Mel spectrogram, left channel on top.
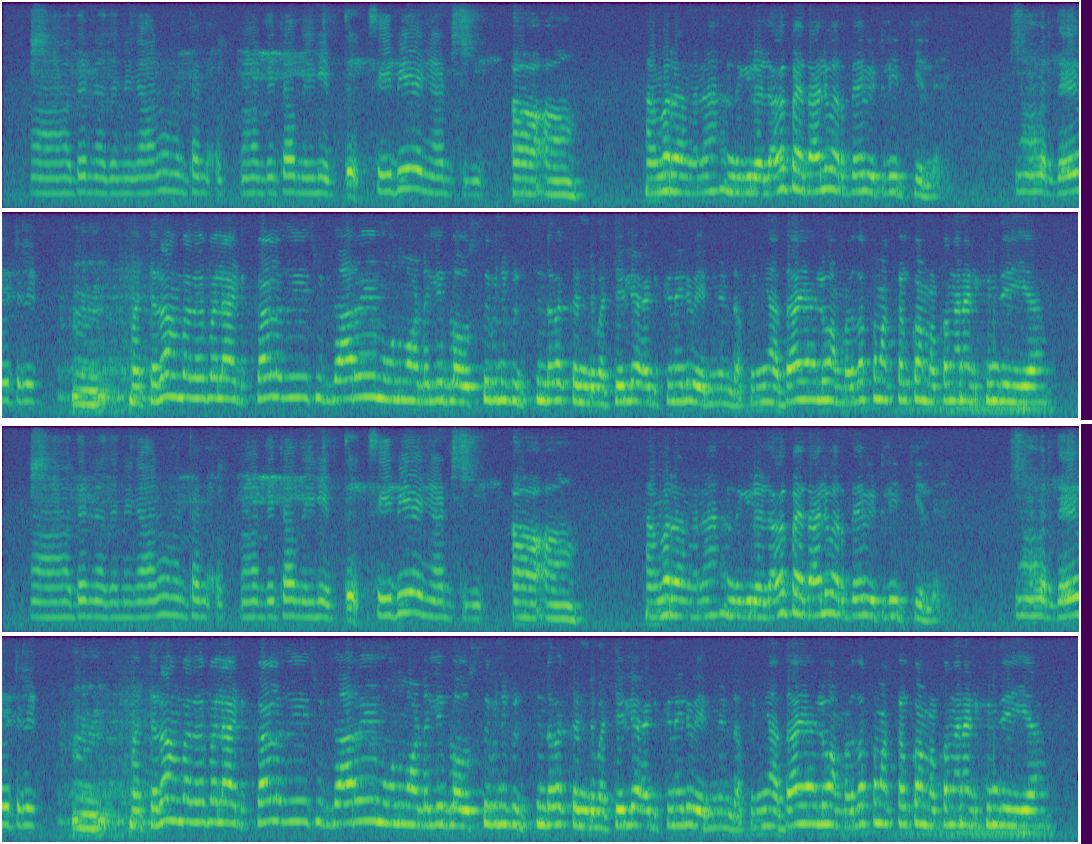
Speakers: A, on the right (about 80°); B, on the left (about 45°).
A: ആഹ് അത് തന്നെ അത് തന്നെ ഞാനും തന്നെ എന്തിട്ടാ <unintelligible> എടുത്തു സി ബി ഐ ഞാൻ എടുത്ത്ക്കണ്.
B: ആഹ് ആഹ് ഞാൻ പറ അങ്ങനെ എന്തെങ്കിലുമല്ലോ അഹ് പ്പാതെയാലും വെറുതെ വീട്ടിലിരിക്കയല്ലേ.
A: ആ് ഹ് വെറതെ വി
B: ഉം. മറ്റേതാവുമ്പോ അതേപോലെ അ ക്കാള്ളത് അത് ചുരിദാർ മൂന്ന് മോഡല് ബ്ലൗസ് പിന്നെ കിഡ്സിന്റെ തൊക്കെയുണ്ട്. മറ്റേ അടിക്കണേൽ വരുന്നുണ്ട് പിന്നെ അതായാലും നമ്മളതൊക്കെ മക്കൾക്കും നമ്മൾക്കും അങ്ങനെ അടിക്കും ചെയ്യാം.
